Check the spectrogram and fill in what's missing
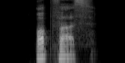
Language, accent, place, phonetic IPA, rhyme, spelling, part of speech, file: German, Germany, Berlin, [ˈɔp͡fɐs], -ɔp͡fɐs, Opfers, noun, De-Opfers.ogg
- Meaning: genitive singular of Opfer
